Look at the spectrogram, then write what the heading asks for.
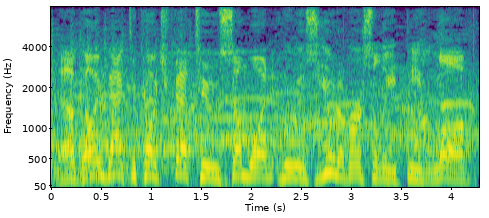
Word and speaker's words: Fetu: So Coach Fetu spelled F-E-T-U for the longest time. I was pronouncing it Coach Feta, like feta cheese.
